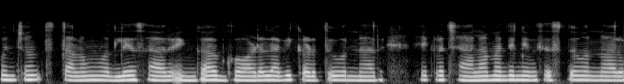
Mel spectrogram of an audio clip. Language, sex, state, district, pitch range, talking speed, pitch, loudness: Telugu, female, Andhra Pradesh, Chittoor, 195-205 Hz, 125 wpm, 200 Hz, -12 LUFS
